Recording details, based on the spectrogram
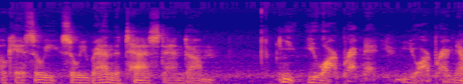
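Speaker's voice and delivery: stumbling, breathy, hushed whisper. Retelling how staff gave pregnancy test results, imitating someone whispering. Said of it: "they, like, whispered it to us".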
